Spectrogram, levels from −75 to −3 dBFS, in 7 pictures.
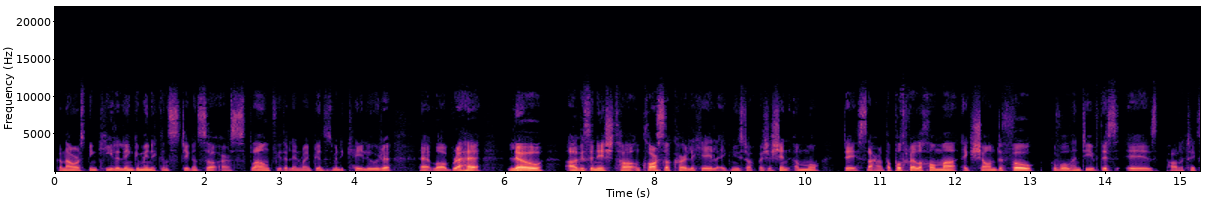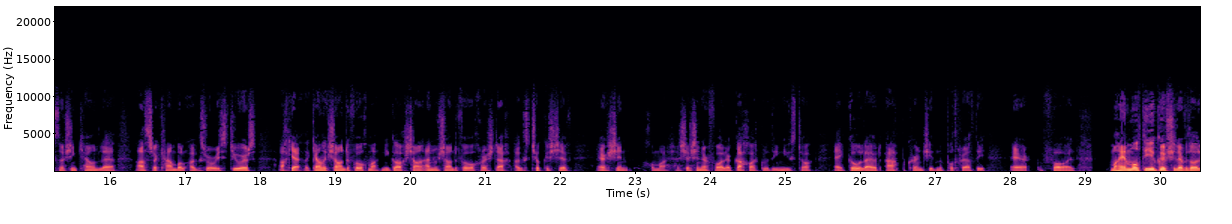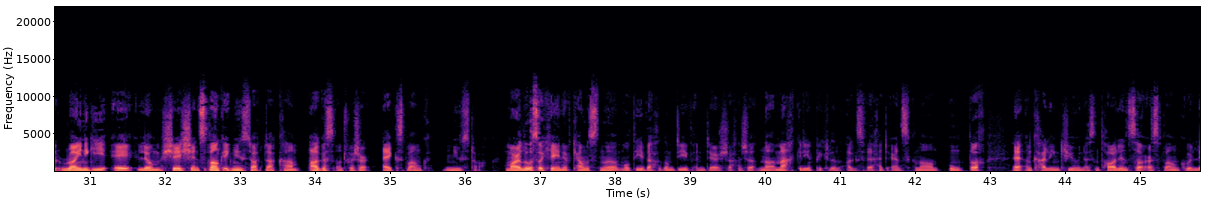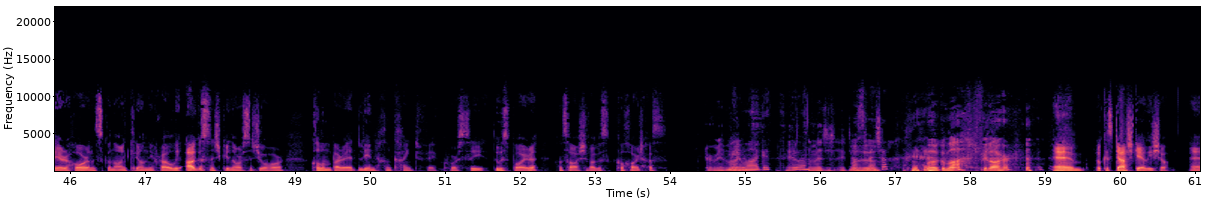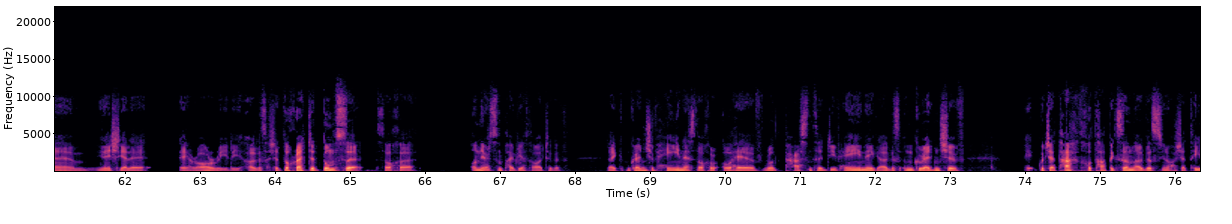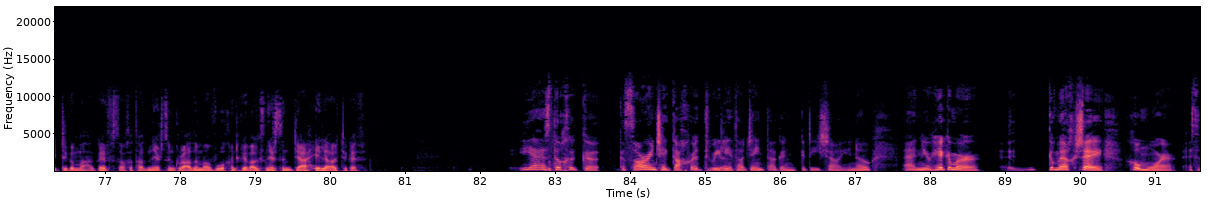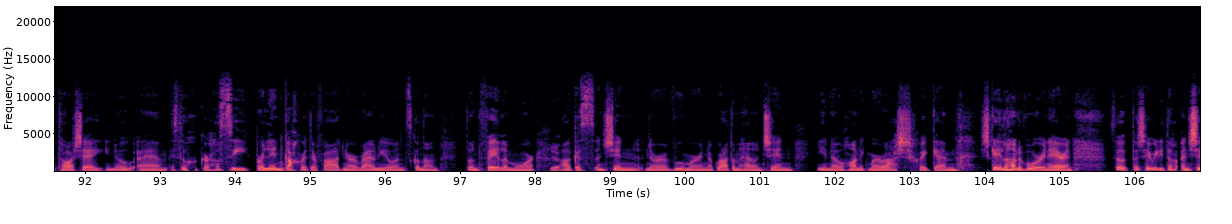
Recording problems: garbled, watery; slightly; nothing above 11 kHz
abrupt cut into speech; at the end

